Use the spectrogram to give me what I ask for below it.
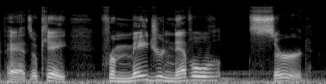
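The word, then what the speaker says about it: Cerd: Okay, from Major Neville Curd, or Curd, however you want to pronounce that, C-E-R-D, to Corporal Sanaki, or Sanakai.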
